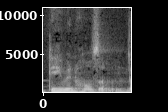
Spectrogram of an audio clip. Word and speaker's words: Damon Holzum: Damon Holzum. That's how I say your name, right? – Perfect.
